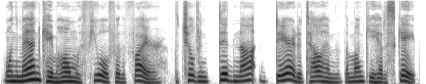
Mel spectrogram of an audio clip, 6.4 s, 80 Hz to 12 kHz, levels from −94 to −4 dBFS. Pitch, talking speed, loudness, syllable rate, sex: 190 Hz, 215 wpm, -20 LUFS, 4.7 syllables/s, female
